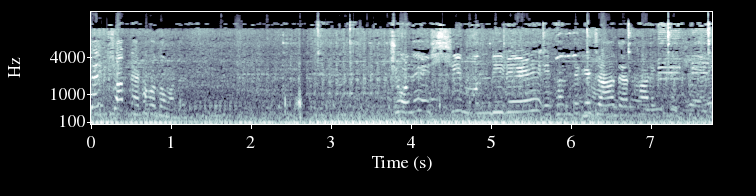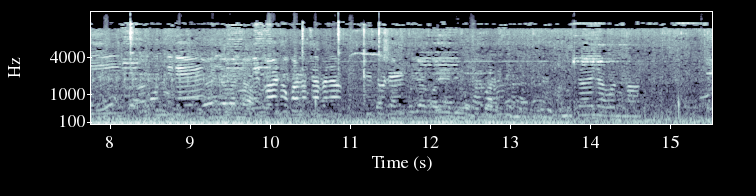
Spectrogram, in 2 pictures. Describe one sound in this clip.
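An auto-rickshaw engine rumbles steadily up close.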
